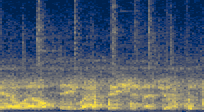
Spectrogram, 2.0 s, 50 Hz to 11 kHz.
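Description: Speech received over a 2-metre FM ham radio and heard from the transceiver's speaker. The voice is narrow and tinny, cut off at the lows and highs, with a steady low hum beneath it.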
